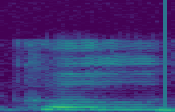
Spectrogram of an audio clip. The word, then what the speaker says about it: could: Remember to tell the child that letter L in those three words is silent. So they are not articulated could, would, should, as some ESLs mispronounce them.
